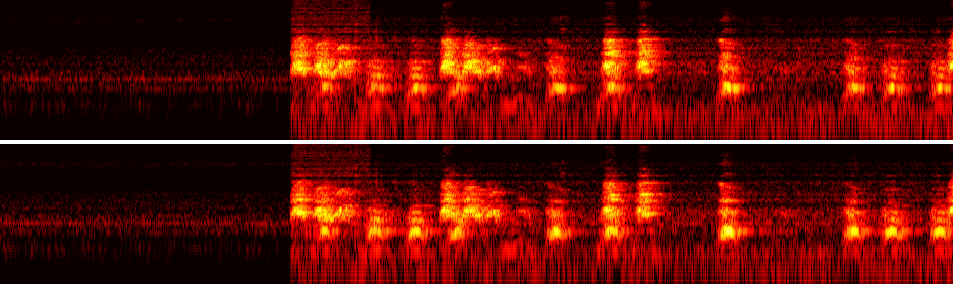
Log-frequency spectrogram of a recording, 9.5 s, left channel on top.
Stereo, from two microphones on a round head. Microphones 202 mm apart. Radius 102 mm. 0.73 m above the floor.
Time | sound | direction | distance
2.9 | a dog barking | 10° right (ahead or behind) | 1.3 m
